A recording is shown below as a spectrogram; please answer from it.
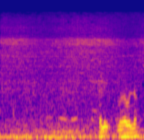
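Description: Steady high-pitched hiss over a low hum, with no distinct clicks or knocks; a single spoken word comes near the end.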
